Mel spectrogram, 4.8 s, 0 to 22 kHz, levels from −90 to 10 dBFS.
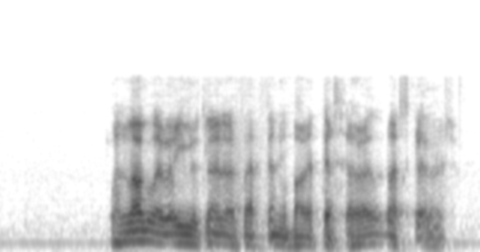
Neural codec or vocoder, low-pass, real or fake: codec, 24 kHz, 1.5 kbps, HILCodec; 7.2 kHz; fake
